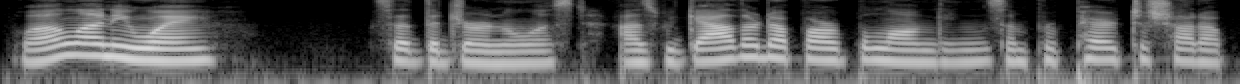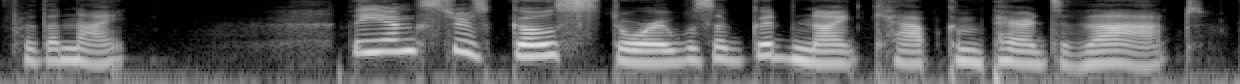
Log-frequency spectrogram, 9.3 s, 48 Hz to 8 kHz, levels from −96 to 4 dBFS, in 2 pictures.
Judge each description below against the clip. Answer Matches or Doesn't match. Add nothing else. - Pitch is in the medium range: Doesn't match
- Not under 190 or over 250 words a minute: Matches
